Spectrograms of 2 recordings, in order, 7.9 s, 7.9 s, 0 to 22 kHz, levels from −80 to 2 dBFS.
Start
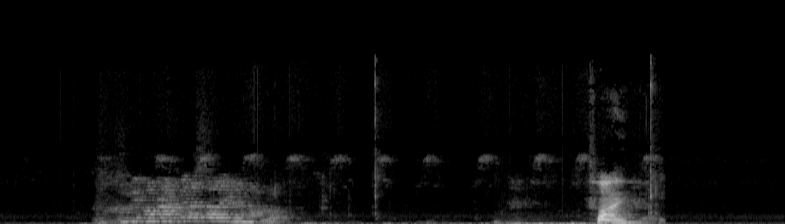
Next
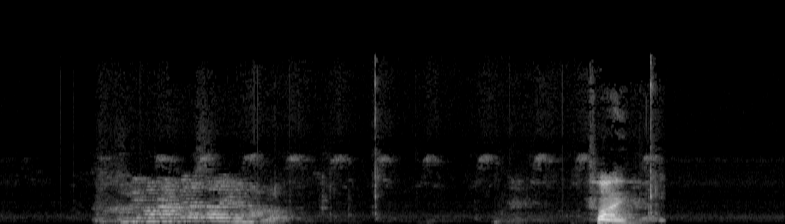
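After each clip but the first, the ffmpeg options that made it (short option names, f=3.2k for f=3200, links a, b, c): -af "highpass=f=340:w=0.5412,highpass=f=340:w=1.3066,volume=4dB"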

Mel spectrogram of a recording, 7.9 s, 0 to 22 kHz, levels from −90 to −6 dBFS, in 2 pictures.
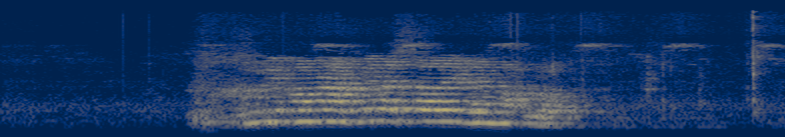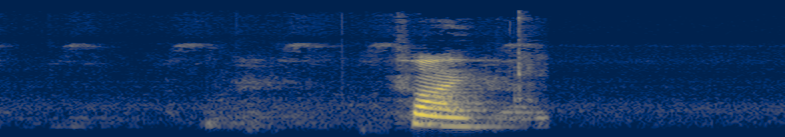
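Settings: -af "lowshelf=f=390:g=2.5,volume=-3dB"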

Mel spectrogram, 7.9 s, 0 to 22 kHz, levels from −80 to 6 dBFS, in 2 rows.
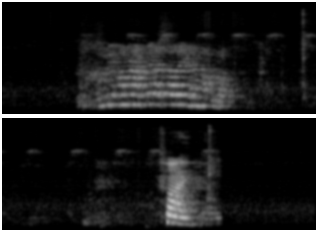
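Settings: -filter_complex "[0:a]asplit=2[a][b];[b]adelay=20,volume=-3dB[c];[a][c]amix=inputs=2:normalize=0,volume=1dB"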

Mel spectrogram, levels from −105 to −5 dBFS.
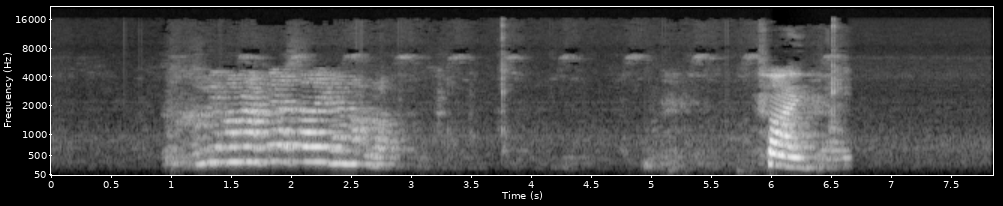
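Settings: -af "alimiter=limit=-10.5dB:level=0:latency=1:release=373,volume=7dB"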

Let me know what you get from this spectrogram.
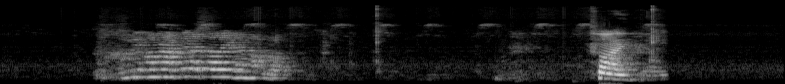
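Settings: -af "aeval=exprs='0.708*(cos(1*acos(clip(val(0)/0.708,-1,1)))-cos(1*PI/2))+0.0112*(cos(6*acos(clip(val(0)/0.708,-1,1)))-cos(6*PI/2))+0.00708*(cos(8*acos(clip(val(0)/0.708,-1,1)))-cos(8*PI/2))':c=same,volume=2dB"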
